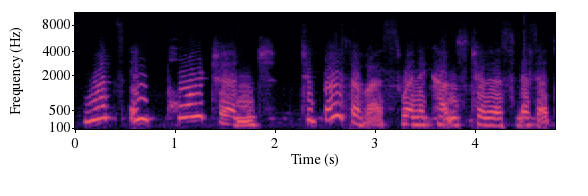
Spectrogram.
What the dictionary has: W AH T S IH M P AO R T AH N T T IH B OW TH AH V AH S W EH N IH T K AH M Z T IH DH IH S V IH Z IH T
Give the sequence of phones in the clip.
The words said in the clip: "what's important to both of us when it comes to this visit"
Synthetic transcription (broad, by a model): W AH T S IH M P AO R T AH N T T IH B OW TH AH V AH S W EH N IH T K AH M Z T IH DH IH S V IH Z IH T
